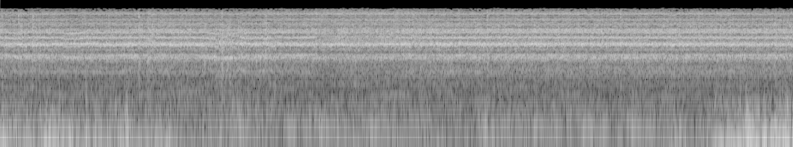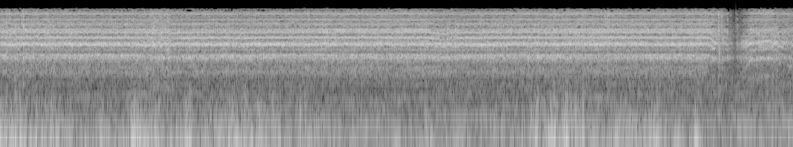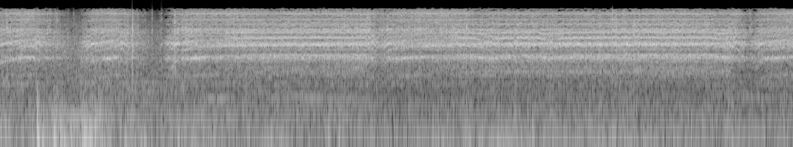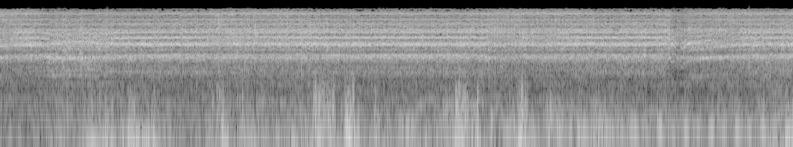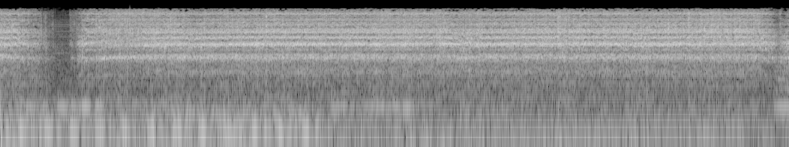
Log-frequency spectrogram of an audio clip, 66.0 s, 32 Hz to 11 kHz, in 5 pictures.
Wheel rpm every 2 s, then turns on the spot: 160, 160, 160, 160, 160, 160, 160, 160, 160, 160, 160, 160, 120, 90, 70, 160, 150, 160, 160, 130, 160, 160, 160, 160, 160, 150, 100, 120, 160, 160, 160, 160, 150.
none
